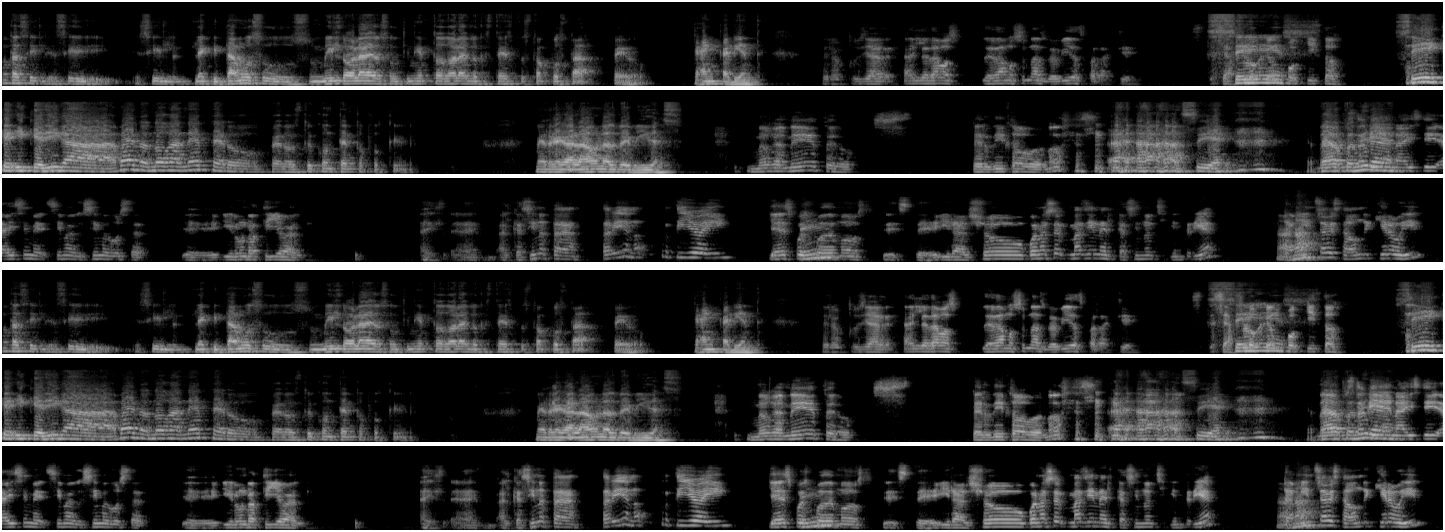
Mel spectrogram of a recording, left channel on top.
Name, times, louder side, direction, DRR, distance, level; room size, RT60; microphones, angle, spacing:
voice 1, 0.0-6.5 6.9-7.8 12.1-13.0 13.9-18.5 19.4-21.2 25.5-28.4 36.8-37.2 41.6-42.0, left 1 dB, 15° left, 0.4 m, -27 dB
voice 2, 8.2-11.3 11.9-13.4 13.9-14.1 20.0-20.1 21.5-23.5 24.1-26.2 27.6-30.2 30.6-31.9 33.0-35.3 35.6-36.1 36.5-40.9 41.6-43.0, right 5 dB, 45° right, 0.7 m, -30 dB
5.1 x 3.6 x 2.6 m
head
